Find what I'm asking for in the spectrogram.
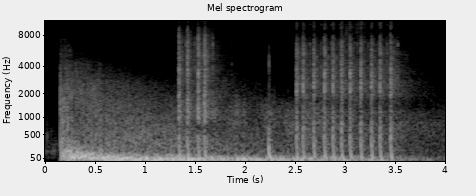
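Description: Gunfire in the video game PUBG on PC, a loud opening burst followed by clusters of rapid automatic shots that form a fast, staccato volley. The shots are close and punchy, with no talking.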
